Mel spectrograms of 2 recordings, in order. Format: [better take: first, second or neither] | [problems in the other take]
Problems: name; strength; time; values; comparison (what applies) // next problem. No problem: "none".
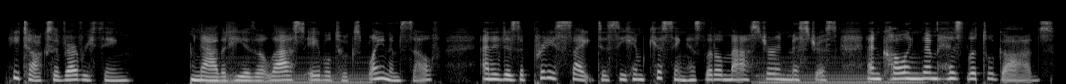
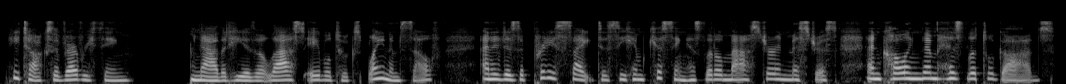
second | background sound (Bowed string instrument); 15 dB below the speech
